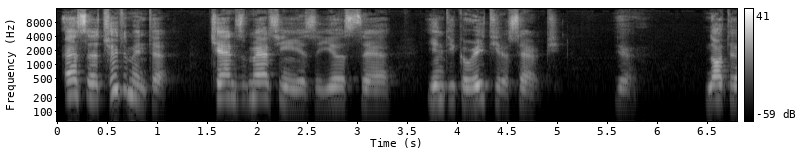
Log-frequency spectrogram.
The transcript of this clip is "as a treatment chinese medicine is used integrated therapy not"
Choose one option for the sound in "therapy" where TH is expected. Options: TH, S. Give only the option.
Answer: S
